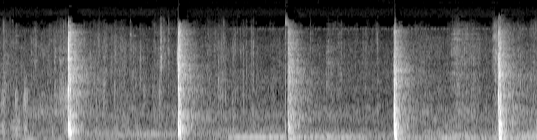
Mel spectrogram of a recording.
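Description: Five sharp, loud knocks at an even pace, about one every second and a half.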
